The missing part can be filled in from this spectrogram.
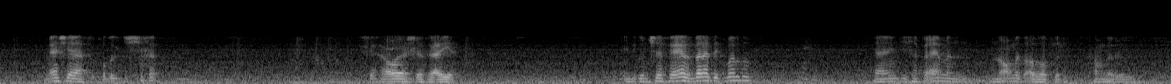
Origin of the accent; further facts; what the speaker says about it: Cairo, Cairo Governorate, Egypt; born there; انا قاهري مولد والمنشا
